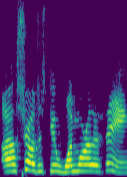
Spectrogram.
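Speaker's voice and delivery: irritable, upset, snappy retort. Retelling how a best friend answered a request: imitating someone snapping. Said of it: "snapped at me".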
